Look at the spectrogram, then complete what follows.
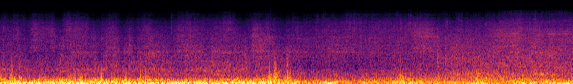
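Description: Wind buffeting the microphone of a handlebar-mounted camera on a cyclo-cross bike being ridden, with a heavy low rumble and scattered short knocks and rattles; it eases a little about three seconds in.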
